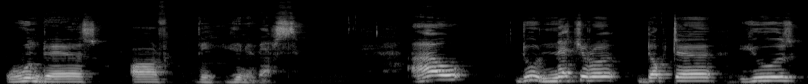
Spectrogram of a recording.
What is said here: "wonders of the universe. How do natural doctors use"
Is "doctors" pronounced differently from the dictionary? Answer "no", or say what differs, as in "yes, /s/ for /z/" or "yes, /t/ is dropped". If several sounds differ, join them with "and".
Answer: yes, /z/ is dropped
